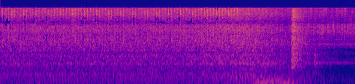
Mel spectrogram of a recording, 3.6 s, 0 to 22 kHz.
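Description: A 2003 Nissan Sentra engine idles with a steady, even hum, close by, before a brief clunk near the end as it shuts off or something is touched.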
